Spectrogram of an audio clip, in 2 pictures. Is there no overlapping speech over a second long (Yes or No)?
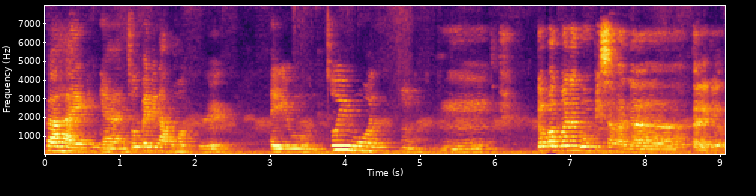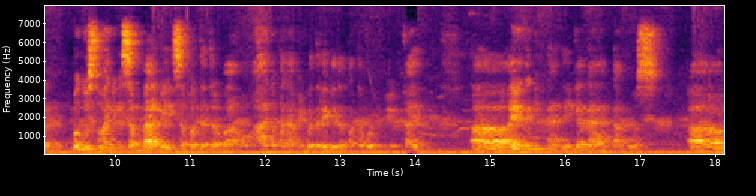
Yes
